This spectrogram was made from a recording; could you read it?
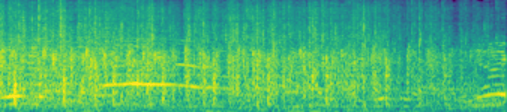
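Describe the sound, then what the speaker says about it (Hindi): Steady applause from an audience at a Christmas church celebration fills the clip, many hands clapping together at an even, moderate volume. "मसीह के महिमा के लिए जोरदार बजा दीजिए ताली"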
